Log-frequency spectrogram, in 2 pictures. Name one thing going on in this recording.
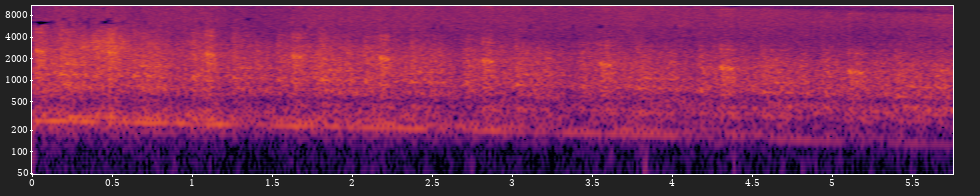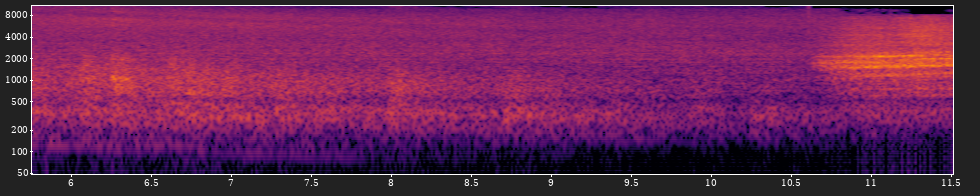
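A subway train rolls past with wheels clattering over rail joints.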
